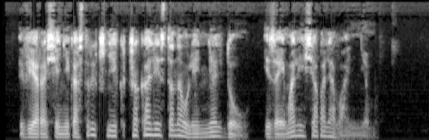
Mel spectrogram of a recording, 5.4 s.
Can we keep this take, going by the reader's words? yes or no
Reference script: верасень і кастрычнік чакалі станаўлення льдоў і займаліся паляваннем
yes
